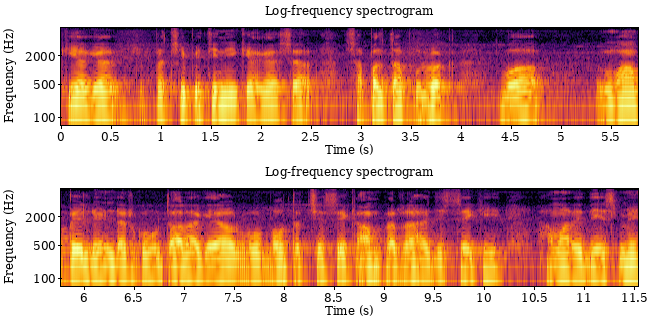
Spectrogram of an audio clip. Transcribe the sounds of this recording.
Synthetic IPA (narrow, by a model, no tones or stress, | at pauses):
kijaɡɐjapɾɐt͡ʃʰipɪt̪ʰinɐɦĩkijaɡɐjassɐpʰəlt̪apuɾʋək | ʋəɦ | ʋɐɦãpelẽːɳɖəɾkoʊt̪aːɾaɡɐjaɔːɾʋobɐɦʊt̪ɐtːʃʰeseka̰ːmkɐɾːɐɦaɦɛd͡ʒɪsːeki | hɐmaːɾed̪eːsmẽ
